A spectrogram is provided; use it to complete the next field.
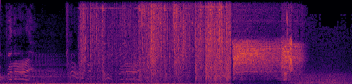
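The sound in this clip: Video-game gunfire in a firefight with a super mutant: dense bursts of rapid, loud shots crowd together for a few seconds, then give way to a quieter, hissing tail.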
